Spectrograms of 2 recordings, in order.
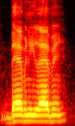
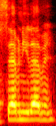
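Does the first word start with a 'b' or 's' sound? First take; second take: b; s. First: The first word starts with a 'b' sound. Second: The first word starts with an 's' sound. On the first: This is the way the speaker's group said it. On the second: This is the usual way to say it.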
